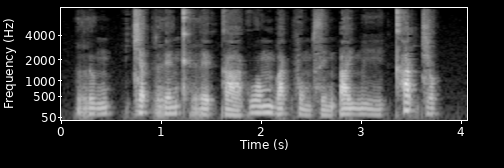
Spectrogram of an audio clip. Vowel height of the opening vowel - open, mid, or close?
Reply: close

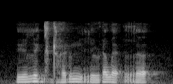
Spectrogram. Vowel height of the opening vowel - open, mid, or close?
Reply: close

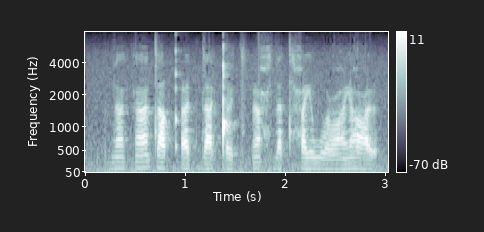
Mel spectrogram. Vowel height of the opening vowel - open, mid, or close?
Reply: open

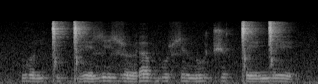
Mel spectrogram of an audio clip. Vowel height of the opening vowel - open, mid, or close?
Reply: mid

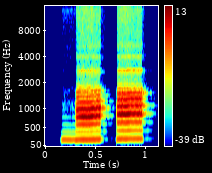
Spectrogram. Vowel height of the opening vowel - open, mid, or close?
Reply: open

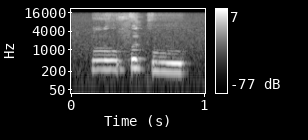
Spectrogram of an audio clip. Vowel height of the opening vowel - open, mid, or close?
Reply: close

